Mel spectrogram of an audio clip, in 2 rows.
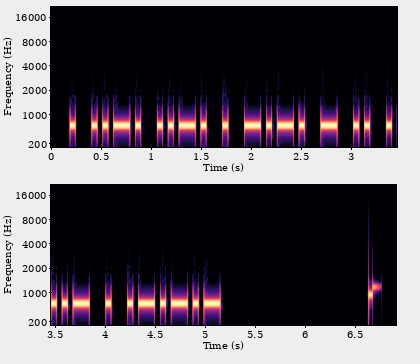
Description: Morse code, heard as a keyed tone, about 22 wpm, 700 Hz. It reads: EFFECTIVE.
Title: Sentences from Top 1000 Words - Review Part 6 - 22wpm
